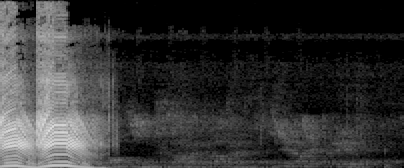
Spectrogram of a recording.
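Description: A person's voice: two loud calls about half a second each, each rising and then falling in pitch, within the first second; faint murmur follows.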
